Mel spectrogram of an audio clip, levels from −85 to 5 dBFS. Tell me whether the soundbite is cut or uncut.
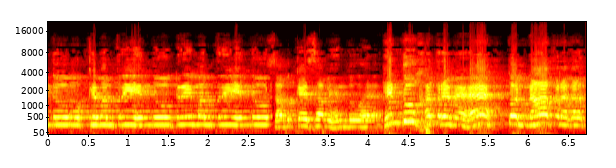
cut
